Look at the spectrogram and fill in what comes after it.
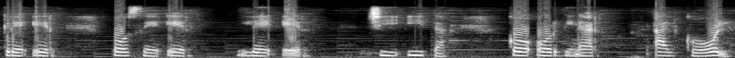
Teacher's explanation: debemos separar estas vocales porque están formando un hiato y están emitiendo golpes de voz por separado · Y también tenemos otro de los casos en los que podemos identificar que existe hiato y es cuando encontramos dos vocales iguales que requieren doble pronunciación. En este caso, las combinaciones que encontramos son AA, EE, II, OO, UU.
